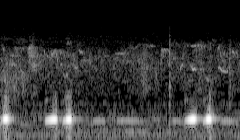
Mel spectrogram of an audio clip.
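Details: Eurasian hoopoe calling to its flock: soft, low, hollow 'hoop' notes in quick groups of two or three, repeated after a pause, over a faint steady hum.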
